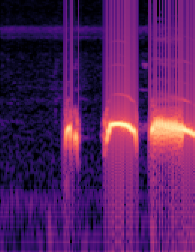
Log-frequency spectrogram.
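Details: Captive spotted dove from Northwest Vietnam, kept for taming, giving a short low cooing phrase: a brief stuttered note, a smooth slightly falling coo, then a longer wavering coo. The background is quiet.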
